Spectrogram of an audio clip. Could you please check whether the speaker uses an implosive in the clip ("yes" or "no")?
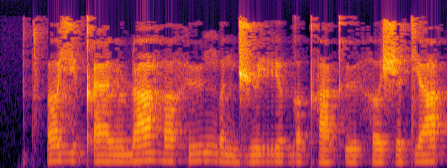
no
